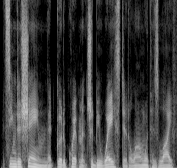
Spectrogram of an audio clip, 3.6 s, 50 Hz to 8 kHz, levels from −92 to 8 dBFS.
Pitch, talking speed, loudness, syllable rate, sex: 105 Hz, 235 wpm, -16 LUFS, 5.8 syllables/s, male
